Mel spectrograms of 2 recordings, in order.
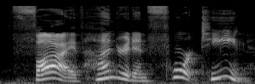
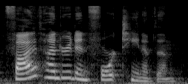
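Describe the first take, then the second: First: Slow, louder, higher awe at "Five hundred and fourteen"; amazed echo. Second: Said in the usual way. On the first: Acted. Wilbur repeats in awe.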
